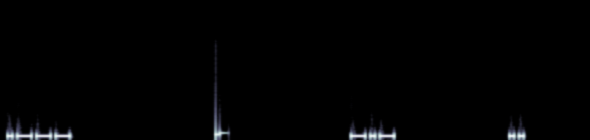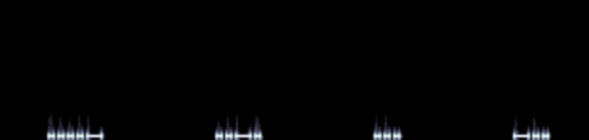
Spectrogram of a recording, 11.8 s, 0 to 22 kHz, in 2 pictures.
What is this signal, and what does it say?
Morse code, heard as a keyed tone, about 25 wpm, spaced as for 7 wpm, 700 Hz. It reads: J KI4FSD
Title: USA Call Signs - 8x Character Spacing - 25wpm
